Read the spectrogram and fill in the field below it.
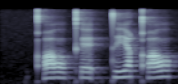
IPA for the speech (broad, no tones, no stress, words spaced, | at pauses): qʼɔkʼɛʔ t̪eqʼɔ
